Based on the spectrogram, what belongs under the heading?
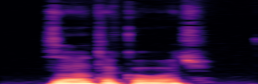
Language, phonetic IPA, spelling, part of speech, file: Polish, [ˌzaːtaˈkɔvat͡ɕ], zaatakować, verb, LL-Q809 (pol)-zaatakować.wav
